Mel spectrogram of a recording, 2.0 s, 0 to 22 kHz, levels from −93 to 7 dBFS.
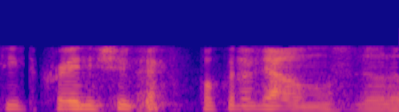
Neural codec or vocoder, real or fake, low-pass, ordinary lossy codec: codec, 16 kHz in and 24 kHz out, 0.4 kbps, LongCat-Audio-Codec, two codebook decoder; fake; 7.2 kHz; AAC, 16 kbps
